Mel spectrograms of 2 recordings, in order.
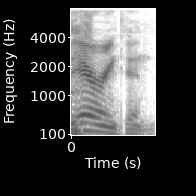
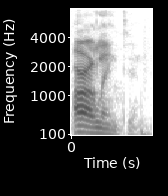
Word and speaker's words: Arrington: Well, my last name is Arrington. There's no L, but people love to call me Arlington.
